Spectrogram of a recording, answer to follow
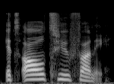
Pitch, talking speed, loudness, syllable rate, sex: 205 Hz, 210 wpm, -18 LUFS, 5.3 syllables/s, female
